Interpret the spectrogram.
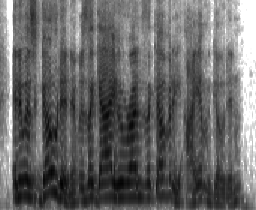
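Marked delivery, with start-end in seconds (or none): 2.4-3.2 put-on hard-to-place foreign accent, leaning Swedish. Retelling what the man who runs the company said in the elevator, imitating Godin's foreign accent. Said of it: "I don't know if he's Swedish or what accent it was".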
